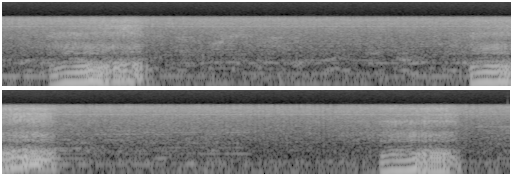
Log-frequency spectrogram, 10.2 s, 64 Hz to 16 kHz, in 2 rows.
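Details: Sleeping adult woman, filmed by her husband, with low rattling snores on each breath in at about 14 breaths a minute and quiet pauses between; snoring.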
